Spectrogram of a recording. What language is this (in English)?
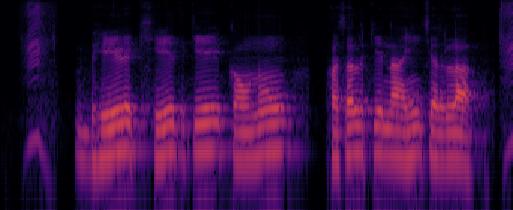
Bhojpuri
